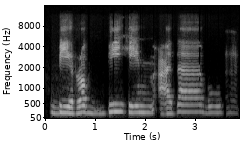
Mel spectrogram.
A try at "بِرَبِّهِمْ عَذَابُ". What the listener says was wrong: So the meme can be just a little bit longer. بِرَبِّهِمْ عَذَابُ. The other thing that you want to make sure here is the ba needs to be light.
